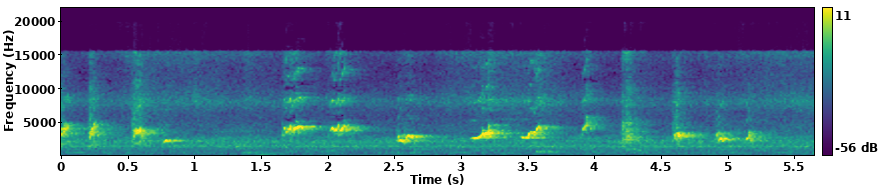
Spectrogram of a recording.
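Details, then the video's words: Lesser green leafbird song used to provoke other birds to sing: short, varied high chirps and slurred whistles, delivered roughly every half second in an irregular string. "Pancingan burung cucak ijo mini"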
